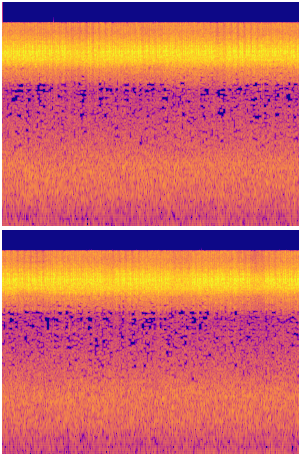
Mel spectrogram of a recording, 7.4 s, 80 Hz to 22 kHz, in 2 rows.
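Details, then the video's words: Summer-night crickets in forest keep up a continuous thin, very high ringing trill with a slight shimmering pulse, level and unchanging across the seconds, over a quiet background wash. "Pure cricket music for 20 min"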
